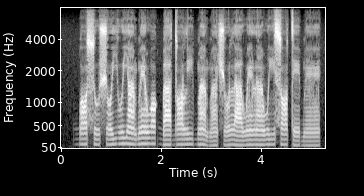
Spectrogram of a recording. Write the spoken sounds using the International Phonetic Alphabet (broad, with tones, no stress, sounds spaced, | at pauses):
ɡ͡b ɔ˧ s u˨ ʃ o˨˦ j u˦ j ã˦ b ɛ̃˦ w ɔ˦ ɡ͡b a˧ d ɔ˦ l i˦ b ã˦˨ b ã˨ ʃ o˨˦ l a˧ w ɛ̃˦ l ã˦ w i˦ s ɔ˦ t e˧ b ɛ̃˧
